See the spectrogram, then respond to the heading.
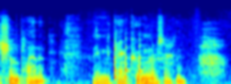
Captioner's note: Grace laughs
